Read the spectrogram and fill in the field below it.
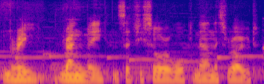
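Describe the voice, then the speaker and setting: A woman's voice: very deep voice, little pitch movement, normal speed, music in the background, low-quality recording. A woman vlogging her camper van build in a cheerful, chatty way, with some mild swearing, outdoors in a village. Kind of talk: casual vlog chat.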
